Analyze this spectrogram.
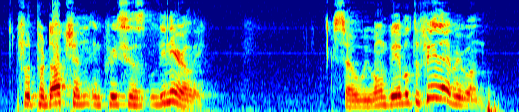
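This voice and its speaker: Speaking at a fairly quick pace with a non-native accent, a man uses a high voice with ordinary pitch variation. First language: not English. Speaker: video commentator. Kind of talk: reaction commentary.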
